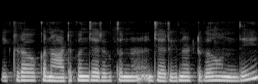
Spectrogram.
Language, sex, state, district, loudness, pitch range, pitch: Telugu, female, Andhra Pradesh, Visakhapatnam, -15 LUFS, 180-185 Hz, 185 Hz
